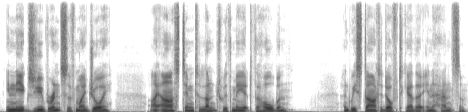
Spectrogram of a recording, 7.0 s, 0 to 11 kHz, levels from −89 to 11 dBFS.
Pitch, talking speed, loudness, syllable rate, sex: 120 Hz, 205 wpm, -19 LUFS, 6.1 syllables/s, male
